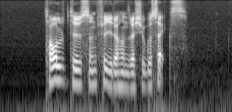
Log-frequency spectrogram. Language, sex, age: Swedish, male, 34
